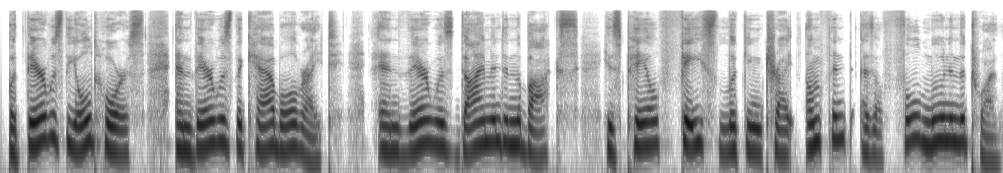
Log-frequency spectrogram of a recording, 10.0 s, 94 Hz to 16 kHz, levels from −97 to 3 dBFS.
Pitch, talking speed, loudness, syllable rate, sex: 200 Hz, 190 wpm, -19 LUFS, 4.5 syllables/s, female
